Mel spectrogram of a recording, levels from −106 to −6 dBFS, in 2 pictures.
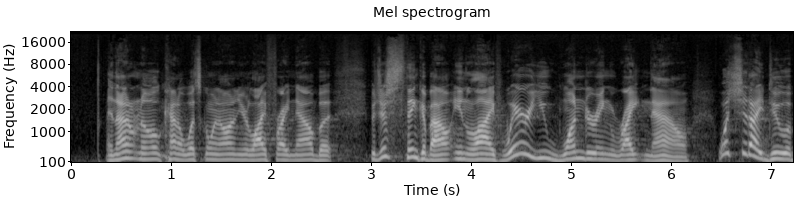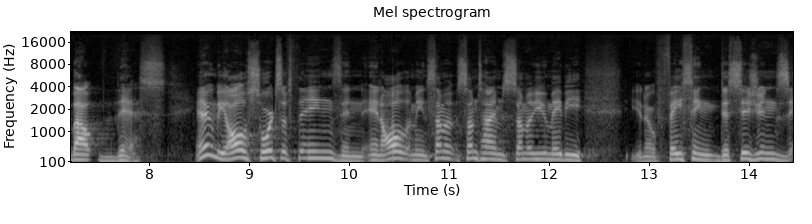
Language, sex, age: English, male, 40-59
